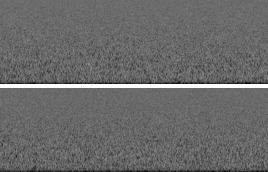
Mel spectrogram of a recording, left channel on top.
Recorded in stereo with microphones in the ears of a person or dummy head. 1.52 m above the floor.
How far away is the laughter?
No laughter in this recording.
